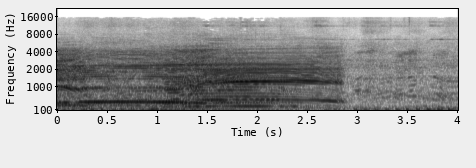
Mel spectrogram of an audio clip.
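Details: Sacrificial cattle in a pen, being weighed: a long, loud harmonic moo that holds steady, then bends downward and cuts off near the three-second mark, followed by quieter background noise.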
